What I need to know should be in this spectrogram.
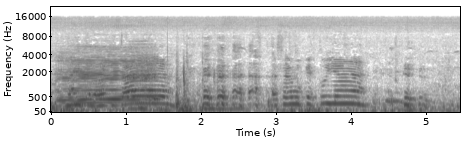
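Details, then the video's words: Calves recorded in Campeche, Mexico, on 20 August 2022. A wavering moo opens, and a shorter tonal bleat follows a few seconds later, mixed with people's voices speaking Spanish nearby. "becerros en Campeche"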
